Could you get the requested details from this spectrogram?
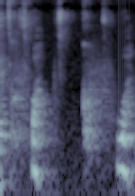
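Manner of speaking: soft qu, qu as a clue; hinting qu sound. Shown as a demonstration. Teacher prompting the kids with qu. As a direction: give the first sound as a hint. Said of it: "makes a sound of qu".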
